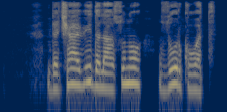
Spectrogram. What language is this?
Pashto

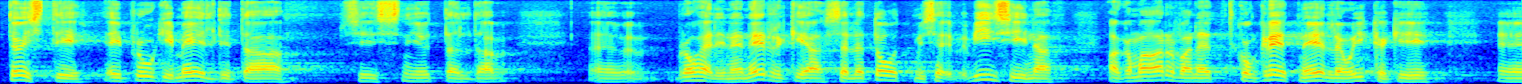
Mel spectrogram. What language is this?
Estonian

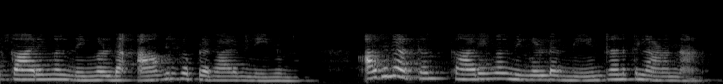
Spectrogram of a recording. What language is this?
Malayalam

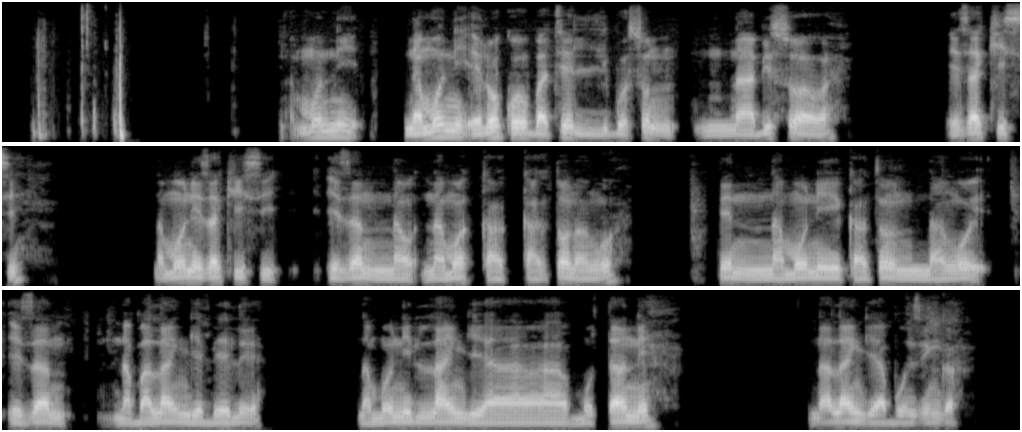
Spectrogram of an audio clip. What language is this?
Lingala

